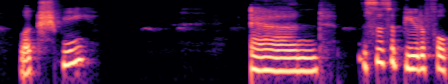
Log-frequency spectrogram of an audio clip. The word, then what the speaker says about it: Lakshmi: And I know I'm going to mispronounce it, but I'm familiar with this image from my trip to Bali because she's a Hindu goddess, and I believe it's pronounced Lakshmi.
